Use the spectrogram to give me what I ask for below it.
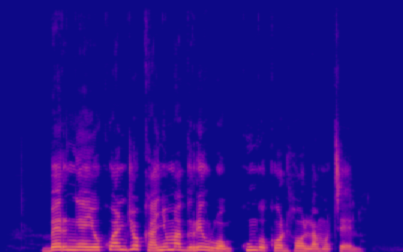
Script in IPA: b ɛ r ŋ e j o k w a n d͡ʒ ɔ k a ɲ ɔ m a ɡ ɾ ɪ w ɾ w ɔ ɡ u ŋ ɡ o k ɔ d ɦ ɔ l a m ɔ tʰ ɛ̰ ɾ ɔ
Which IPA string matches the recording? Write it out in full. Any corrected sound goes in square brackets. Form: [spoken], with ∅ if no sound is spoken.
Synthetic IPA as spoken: b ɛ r ŋ e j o k w a n d͡ʒ ɔ k a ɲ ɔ m a ɡ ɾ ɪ w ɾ w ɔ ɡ u ŋ ɡ o k ɔ d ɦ ɔ l a m ɔ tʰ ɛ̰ [l] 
